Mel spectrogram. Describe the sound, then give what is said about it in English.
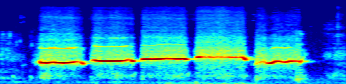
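A person whistles a short melody of about five sustained notes, clear, with brief gaps between them and the pitch shifting slightly from note to note, imitating the melody the character Tiva whistles to make crystals shatter. “And the Draags know what to do because Tiva walks up and she whistles that melody.”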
